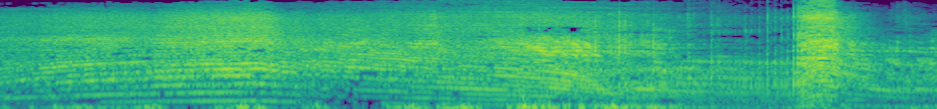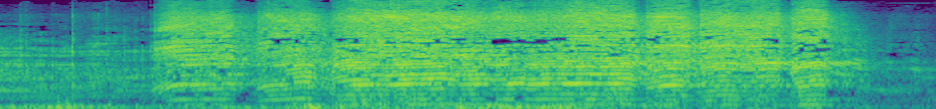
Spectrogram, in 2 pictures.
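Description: HPI Baja RC buggy's small two-stroke gas engine revving up and down as it is driven, with a short loud burst of throttle about five seconds in and a longer run at full throttle that cuts off near the end.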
